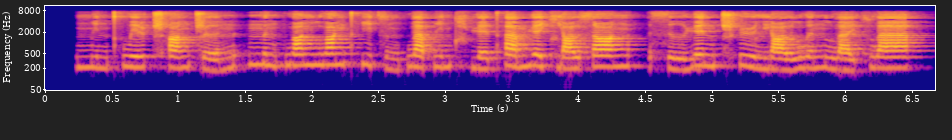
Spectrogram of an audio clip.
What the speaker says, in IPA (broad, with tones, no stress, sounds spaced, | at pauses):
m i˨˩ n t̪ʰ w e˧˥ ɪ̯ ʈ͡ʂʰ ɑ˧˥ ŋ ʈ͡ʂ ə˨˩˦ n | n̪ ə˥˩ n f w ɑ˥ ŋ l w ɑ˥ ŋ t̪ʰ i˥˩ t͡s ʊ˨˩ ŋ k w ä˥˩ p i˧˥ n t͡ɕʰ ɥ ɛ˨˩ t̪ʰ ä˥˧ m ɥ ɛ˥˩ t͡ɕ j ɑ˧˥ ʊ̯ s ɑ˥ ŋ | s ɹ̩˨˩ ɥ ɛ˥˧ n ʈ͡ʂʰ ɻ̩˥˩ l j ɑ˨˩ ʊ̯ l w ə˧˥ n l w a˨˩ ɪ̯ t͡s w ä˥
